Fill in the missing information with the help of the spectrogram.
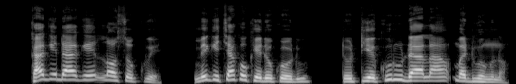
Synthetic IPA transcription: kaɡɪdaɡɪlɔsokwḛ | mɪɡɪt͡ʃakokedokodu | totjekuɾudalamadwoŋnɔ̰

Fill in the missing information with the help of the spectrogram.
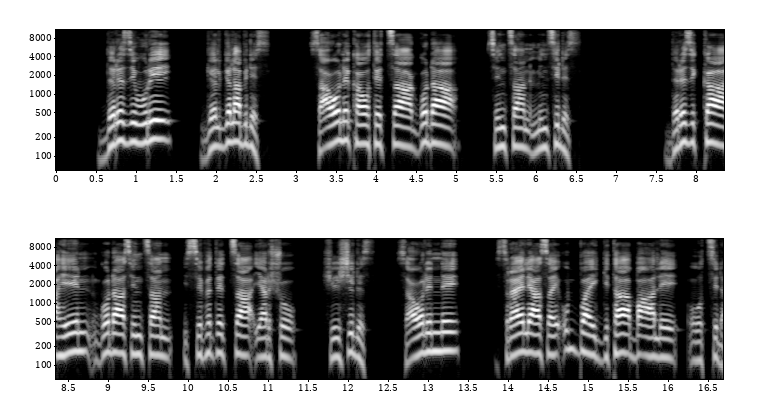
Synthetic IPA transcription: d̪ɛɾɛzɪwʊɾɪ | ɡɛlɡɛlɐbɪd̪ɛs | saːoːlɛkɐwɔt̪ɛt͡sːaːɡɔd̪aː | sɪnt͡sːɐnmɪnsɪd̪ɛs | d̪ɛɾɛzɪkːɐheːnɡɔd̪aːsɪnt͡sːɐnɪsːɪfɛt̪ɛt͡sːajɐɾʃɔ | ʃiːʃːɪd̪ɛsː | aːolɪnːɛ | ɪsɾaːɛlɪɐːsɐjʔʊbːɐjɡɪt̪ɐbɐaːlɛʔo̞ːt͡sːɪd̪ɐ

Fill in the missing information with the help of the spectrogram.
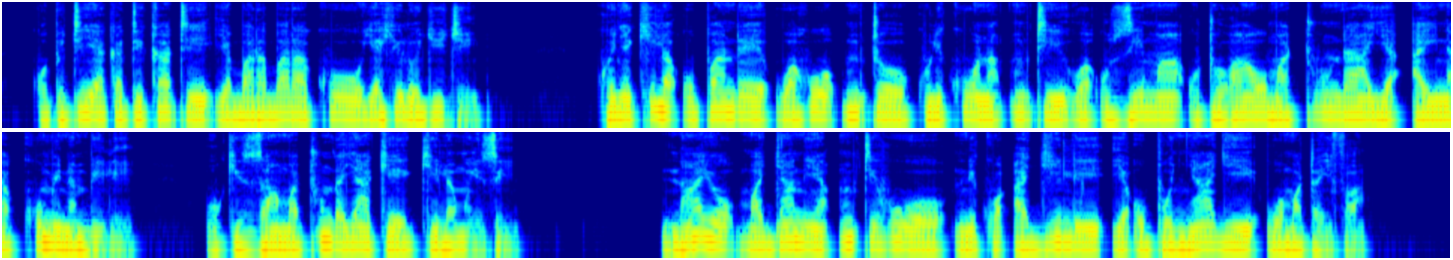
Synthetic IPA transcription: kupitiakatikatijaɓaɾaɓaɾakʰuːjaɦilɔʄiʄi | kwɛɲɛkʰilaʔupandɛwahuɔm̩tɔkulikʰuwanam̩tiwaʔuzimaʔutɔaɔmatundajaʔainakʰuminambilḭ | ukizaːmatʰundajakɛkilamwɛ̰zḭ | najɔmaʄanijam̩tiɦuɔnikwaʔaʄilijaʔupɔɲaʄiwamataifa̰

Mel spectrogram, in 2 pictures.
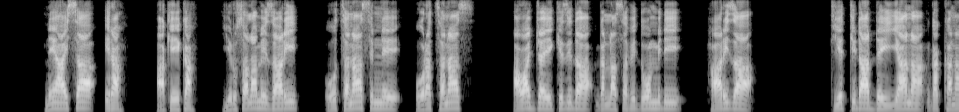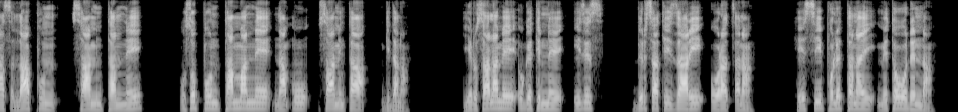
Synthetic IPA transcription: nɛhɐjsːɐɛɾɐ | ʔɐke̞ːkɐ | jɛɾʊsalɐmɛzaːɾɪ | ʔo̞ːt͡sːɐnaːsːɪnːɛ | oːɾɐt͡sːɐnaːs | ʔɐwɐd͡ʒːɐjkɛzɪd̪ɐɡɐlːɐsːɐfɛd̪o̞ːmːɪd̪ɪ | haːɾɪzɐ | t̪ɪjɛt̪ːɪd̪aːd̪ːɛjːaːnɐɡɐkːɐnaːslaːpːʊn | saːmɪnt̪ːɐnːɛ | ʔʊsʊpːʊnt̪ɐmːɐnːɛnɐmːʊsaːmɪnt̪ːɐ | ɡɪd̪ɐnɐ̰ | jɛɾʊsaːlɐmɛʔɔɡɛt̪ɪnːɛɪzɪs | d̪ɪɾsɐt̪ɪzaːɾɪoːɾɐt͡sʼːɐnɐ̰ | heːsːɪpɔlɛt̪ːɐnɐjmɛt̪ɔwɔd̪ɛnːɐ̰

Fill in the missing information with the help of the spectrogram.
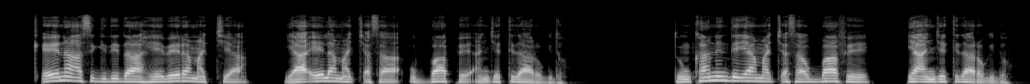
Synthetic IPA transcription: kʼe̞ːnaːsɪɡɪd̪ɪd̪aːɦe̞ːbe̞ːɾɐmɐt͡ʃːɪjaː | jaːʔeːlɐmɐt͡ʃʼːɐsaːʔʊbːaːpːɛʔɐ̰nd͡ʒɛt̪ːɪd̪aːɾɔɡɪd̪ɔ | d̪̥ʊŋkːaːnːɛnd̪ɛʔɪjaːmɐt͡ʃʼːɐsaːʊbːaːfɛ | ʔɪjɐːnd͡ʒɛt̪ːɪd̪aːɾɔɡɪd̪ɔ

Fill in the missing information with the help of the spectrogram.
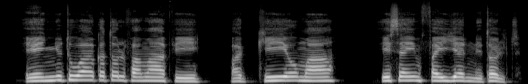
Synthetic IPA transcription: ʔe̞ːɲːʊt̪ʊwaːkʼɐt̪ɔlfɐmaːfɪ | fɐkːiːjɔmaː | ɪsɐhɪnfɐjːɐːɛt̪ɔlt͡ʃɐ̥

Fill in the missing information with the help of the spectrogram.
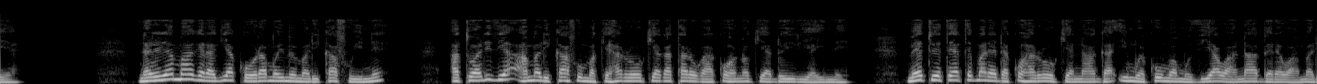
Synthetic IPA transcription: ɛ | naɾeɾeamaːɣɛɾaɣiakoːɾamɔimemaɾikafuine | atwaɾiðiaʔamaɾikafumakeɦaɾoɾokiaɣataɾoɣakohɔnɔkiadoiɾiaine | mɛːtwetɛatemaɾɛːdakoɦaɾoɾokianaːɡaʔimwɛkoumamoðiawanaːbɛɾɛwamaɾ

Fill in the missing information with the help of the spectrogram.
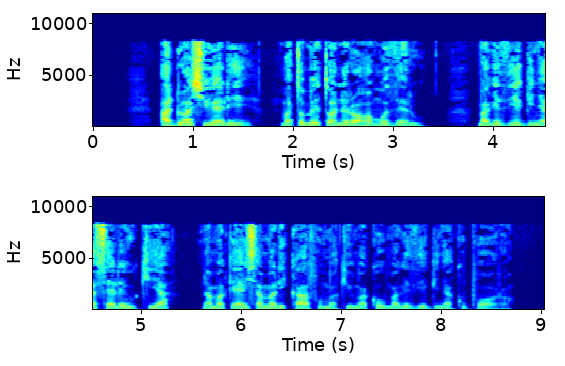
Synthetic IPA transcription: adoaɕiɔɛɾe | matometwɔneɾɔɦɔmoðɛɾu | maɣeðieɡiɲasɛɾɛukia | namakɛaiɕamaɾikafumakiumakoumaɣeðieɡiɲakupɔ̰ɾɔ̰

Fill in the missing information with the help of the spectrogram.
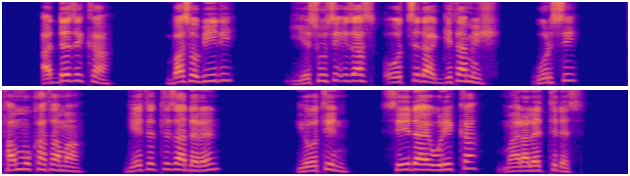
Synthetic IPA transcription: ʔɐd̪ːɛzɪkːɐ | bɐsɔbiːd̪ɪ | jɛsuːsɪːzɐso̞ːt͡sːɪd̪ɐɡɪt̪ɐmɪʃ | wʊɾsɪ | t̪ɐmːʊkɐt̪ɐmaː | ɡe̞ːt̪ɛt̪ːɪzaːd̪ɐɾɛn | jo̞ːt̪in | siːd̪ɐjwʊɾɪkːɐ | mɐlɐlɛt̪ːɪd̪ɛs

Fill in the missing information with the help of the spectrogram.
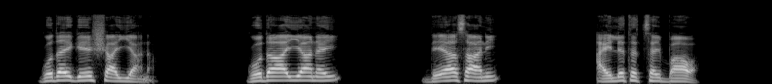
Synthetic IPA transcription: ɡɔd̪ɐjɡe̞ːʃːɐːjːa̰ːnɐ̰ | ɡɔd̪aːɐjːaːnɐj | d̪ɛjɪaːsaːnɪ | ʔɐjlːɛt̪ɛt͡sːɐjbaːwɐ̰

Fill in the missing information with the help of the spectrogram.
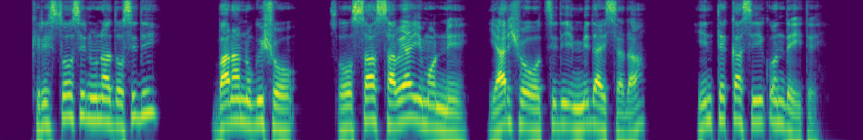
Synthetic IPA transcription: kɪɾɪs̬t̪o̞ːsɪnʊnɐd̪ɔsɪd̪ɪ | bɐnɐnʊɡɪʃo | t͡sʼo̞ːsːaːsɐwɛjaɪmɔnːɛ | jɐɾʃɔo̞ːt͡sːɪd̪ɪːmːɪd̪ɐjsːɐd̪ɐ | hɪnt̪ːɛkːɐsiːkʼɔnd̪ɛʔɪt̪ɛ̰

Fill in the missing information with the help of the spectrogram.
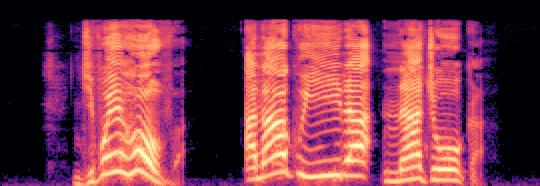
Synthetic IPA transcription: ndipɔjɛɦɔva | anawakujiɾanat͡ʃɔːka̰

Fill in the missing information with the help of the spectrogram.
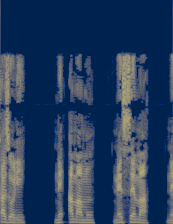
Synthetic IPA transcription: kazoli | neamamu | nesema | ne

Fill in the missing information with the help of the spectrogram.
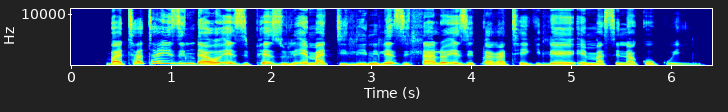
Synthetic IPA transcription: βatʰatʰaizindʱawɔezipʰezuluɛmad̥ʱilinileziɬalɔeziǃaɣatʰeɣilɛjɔʔɛmasinaɡ̥ʱoɡ̥ʱwḭːni

